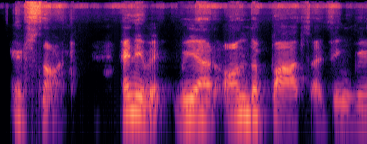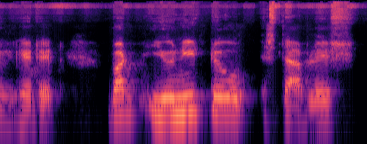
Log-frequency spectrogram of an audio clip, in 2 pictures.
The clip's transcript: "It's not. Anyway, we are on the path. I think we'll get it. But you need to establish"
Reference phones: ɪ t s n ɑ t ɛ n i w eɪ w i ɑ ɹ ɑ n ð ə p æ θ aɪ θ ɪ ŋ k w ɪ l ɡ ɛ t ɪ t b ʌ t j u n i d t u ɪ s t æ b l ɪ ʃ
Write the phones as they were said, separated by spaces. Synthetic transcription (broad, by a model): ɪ t s n ɑ t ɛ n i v eɪ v i ɑ ɹ ɑ n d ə p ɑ s aɪ t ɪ ŋ k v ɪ l ɡ ɛ t ɪ t b ʌ t j u n i d t u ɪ s t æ b l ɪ ʃ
